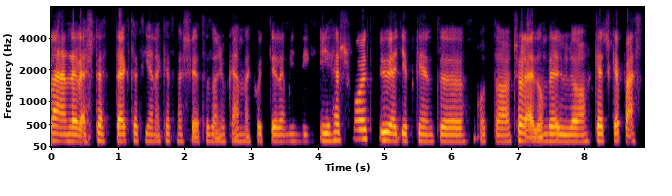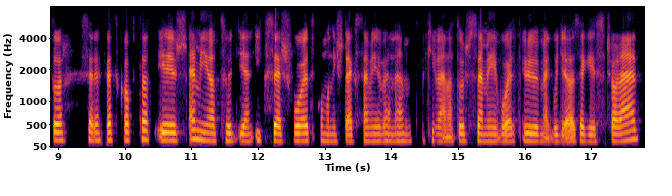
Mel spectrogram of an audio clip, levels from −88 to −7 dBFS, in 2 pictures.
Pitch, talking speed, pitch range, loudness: 155 Hz, 140 wpm, 150-165 Hz, -23 LUFS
